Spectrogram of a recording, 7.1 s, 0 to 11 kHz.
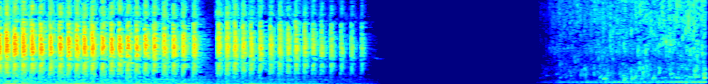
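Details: Eurasian tree sparrow, Yogyakarta, 29 October 2022, in a training recording of long 'nyecret' chatter: two bursts of fast buzzy pulsing, then silence, then soft low background noise with a faint hum.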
